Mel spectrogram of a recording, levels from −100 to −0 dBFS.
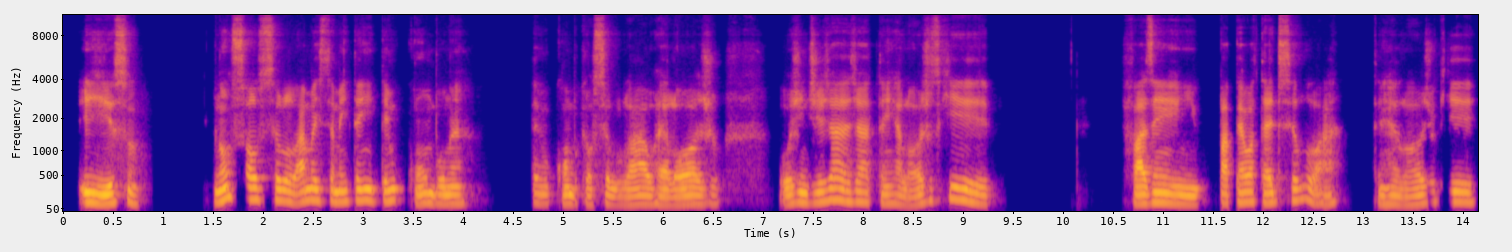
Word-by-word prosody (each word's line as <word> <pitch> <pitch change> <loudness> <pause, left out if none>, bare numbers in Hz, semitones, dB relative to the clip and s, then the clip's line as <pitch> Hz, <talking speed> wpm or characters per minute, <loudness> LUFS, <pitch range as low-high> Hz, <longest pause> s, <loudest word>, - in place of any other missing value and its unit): E 115 -3 +6
isso, 115 0 +2 0.7
não 145 +7 +4
só 155 -3 +1
o - - +1
celular 135 -5 +1
mas 145 0 +1
também 130 -2 +1
tem 145 +1 +1
tem 130 0 0
o 145 0 -3
combo, 110 -4 -1
né. 110 0 -1 0.6
Tem 115 - -5
o 110 - -7
combo 105 -2 -2
que - - -19
é - - -1
o 95 - -6
celular, 95 -1 0
o - - 0
relógio. 100 +1 +1 0.6
Hoje 110 +4 0
em - - +2
dia 120 +2 -1
já 150 -2 +2
já 125 -1 0
tem 110 -1 -5
relógios 105 +6 -4
que 135 -9 -1 1.3
fazem 110 -3 +3
papel 120 +2 +2
até 120 -2 +2
de 125 - -3
celular. 145 -1 -4 0.3
Tem 105 - -6
relógio 100 +4 -4
que 125 -1 -3
115 Hz, 160 wpm, -23 LUFS, 105-130 Hz, 1.3 s, E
